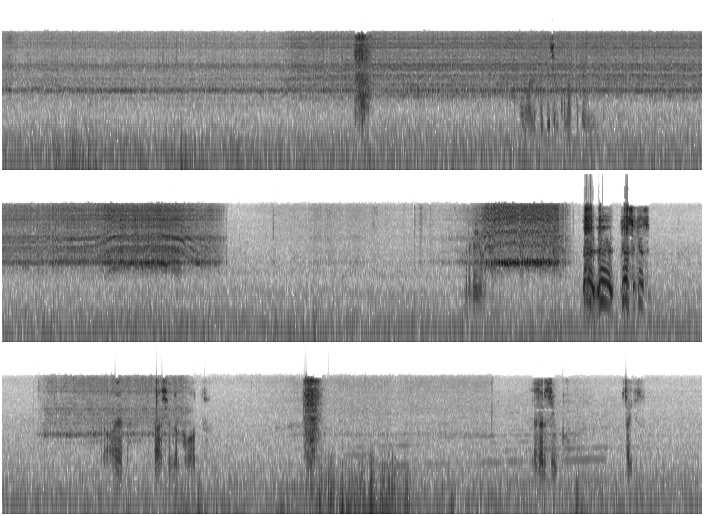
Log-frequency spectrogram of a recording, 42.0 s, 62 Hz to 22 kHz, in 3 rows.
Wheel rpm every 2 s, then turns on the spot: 60, 60, 70, 110, 110, 110, 110, 130, 190, 10, 20, 50, 60, 0, 40, 50, 10, 10, 10, 0, 0.
18-24 34-38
